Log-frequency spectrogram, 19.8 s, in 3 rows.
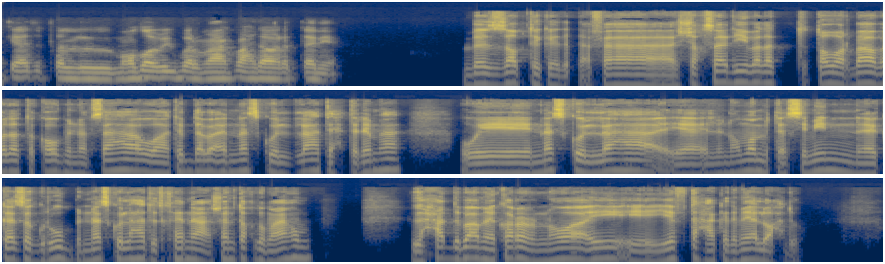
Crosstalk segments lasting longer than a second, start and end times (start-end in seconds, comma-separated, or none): none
